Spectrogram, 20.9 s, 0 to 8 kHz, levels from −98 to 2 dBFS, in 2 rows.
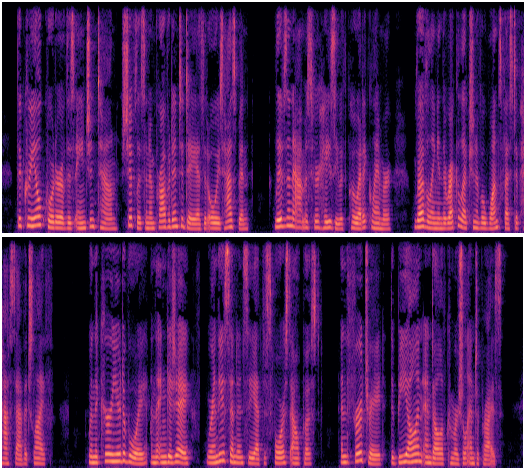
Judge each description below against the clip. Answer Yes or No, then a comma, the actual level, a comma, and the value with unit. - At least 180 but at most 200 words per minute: Yes, average, 185 wpm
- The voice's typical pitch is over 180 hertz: Yes, high, 190 Hz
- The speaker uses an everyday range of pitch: Yes, average, 3.7 semitones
